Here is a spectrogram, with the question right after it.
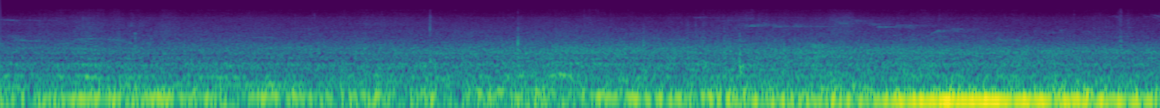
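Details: Honey bees at an opened hive during one of the first inspections in an apiary, the colony full of young bees: a dense, steady low buzzing hum that swells slightly louder toward the end, with no voices over it.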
